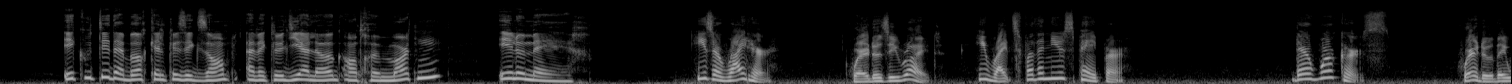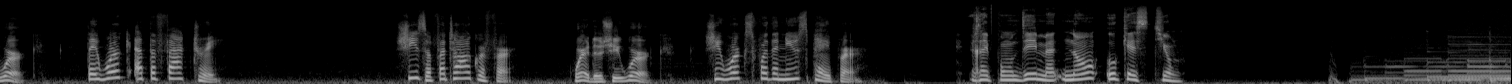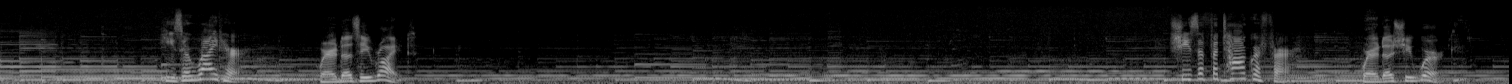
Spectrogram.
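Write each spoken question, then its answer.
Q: Where does he write?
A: He writes for the newspaper.

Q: Where does she work?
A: She works for the newspaper.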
